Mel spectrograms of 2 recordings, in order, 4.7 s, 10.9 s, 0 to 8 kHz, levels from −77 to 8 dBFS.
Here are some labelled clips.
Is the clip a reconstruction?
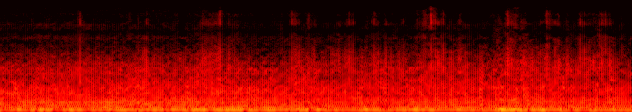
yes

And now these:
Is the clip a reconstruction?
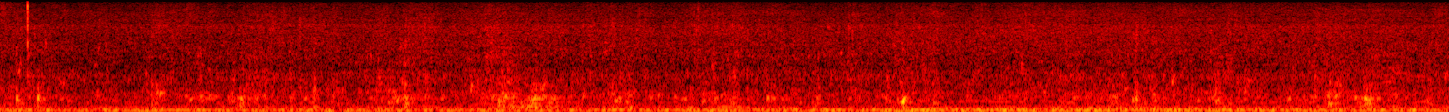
no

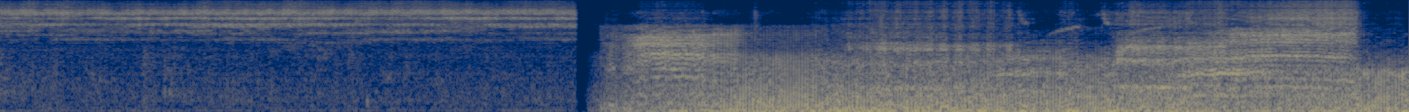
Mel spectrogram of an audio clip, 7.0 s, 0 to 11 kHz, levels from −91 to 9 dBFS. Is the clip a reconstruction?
yes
